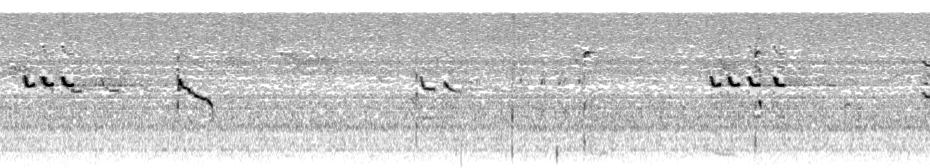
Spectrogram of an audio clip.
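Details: Osprey giving brief bursts of three or four rapid whistled notes separated by pauses, plus one longer downward-slurred note, against faint continuous hiss.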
